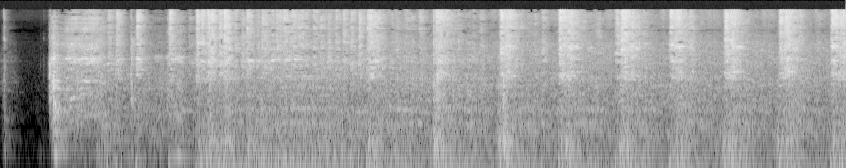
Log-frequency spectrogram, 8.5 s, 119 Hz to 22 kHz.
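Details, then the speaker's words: Kawasaki FH580V 19 hp V-twin on a Scag Freedom Z mower starts and idles unevenly, surging and stumbling even at high idle. It improves with choke, suggesting a plugged jet; fixed by a replacement carburetor. "you can hear it doesn't idle smoothly. Even at high idle it doesn't. Now I can take that and give it a little bit of a choke. And if I choke it, it does allow it to do a little bit better. But that, I believe, tells me that there's a jet or something that's plugged on that."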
